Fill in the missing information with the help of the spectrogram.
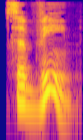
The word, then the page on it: subvene: British English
